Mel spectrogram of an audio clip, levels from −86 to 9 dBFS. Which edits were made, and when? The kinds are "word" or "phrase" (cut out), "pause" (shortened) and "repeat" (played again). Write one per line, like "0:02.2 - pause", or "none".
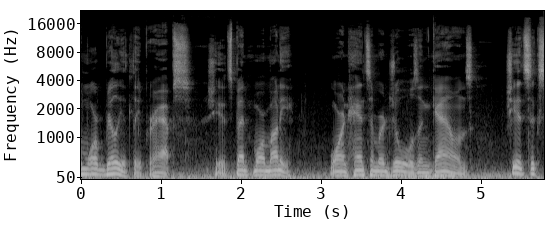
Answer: none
